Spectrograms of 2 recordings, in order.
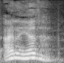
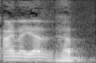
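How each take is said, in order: First: The verb ends with a final u vowel. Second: The verb ends with no final vowel. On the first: The speaker calls it right. "Then it's يذهب مرفوع" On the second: The speaker calls it wrong. "You don't say أين يذهب, make it majzoom"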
